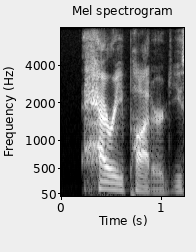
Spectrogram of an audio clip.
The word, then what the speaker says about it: Harry: No, I say my Harry rhymes with Mario.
